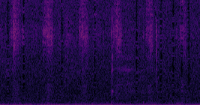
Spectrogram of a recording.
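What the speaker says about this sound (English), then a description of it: "You could try cross hatching with curved lines" A pen scratches curved cross-hatching lines onto paper in a steady series of short, dry strokes, close and fairly quiet, with no voice.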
